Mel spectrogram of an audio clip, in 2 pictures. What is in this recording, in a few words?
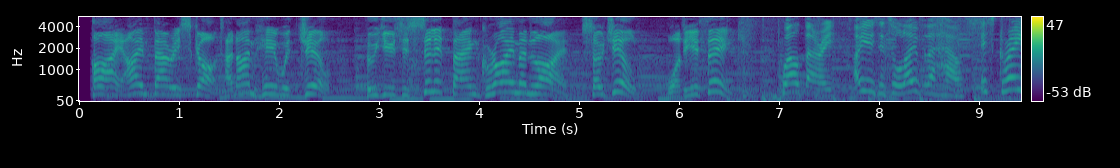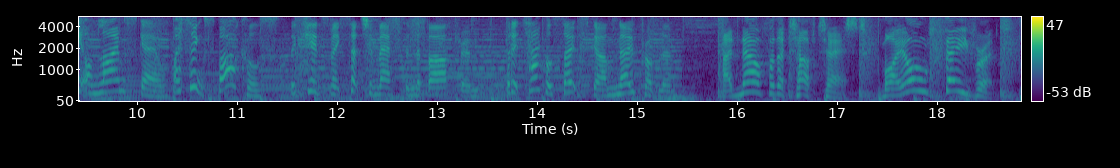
Advert; Cillit Bang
